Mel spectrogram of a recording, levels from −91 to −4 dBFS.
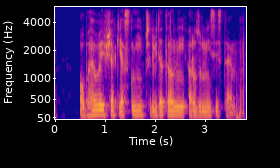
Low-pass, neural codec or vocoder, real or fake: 5.4 kHz; none; real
